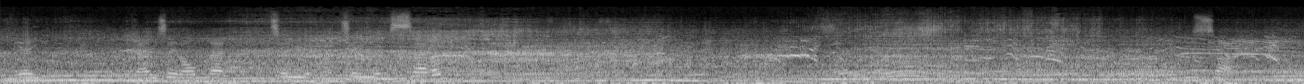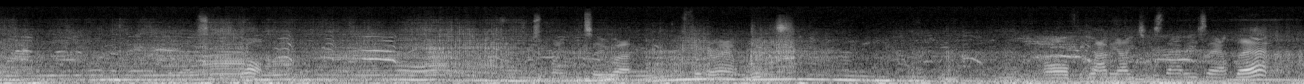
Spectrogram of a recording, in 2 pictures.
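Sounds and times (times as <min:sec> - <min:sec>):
car engines revving hard: 0:00.0 - 0:26.0.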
